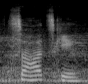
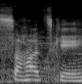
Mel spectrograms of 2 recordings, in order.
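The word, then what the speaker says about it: Sahutske: I am from hell what's your name sahotsky say it again sahotsky Can you spell that for us yeah yeah go ahead s-a-h-u-t-s-k-e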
